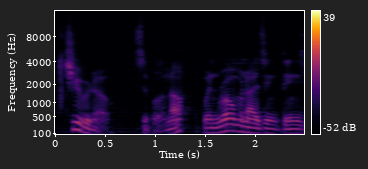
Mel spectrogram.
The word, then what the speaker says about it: Cirno: pronunciation of them all the fairy's name in japanese is chiruno simple enough when romanizing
